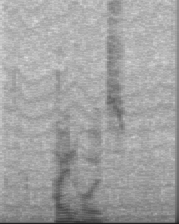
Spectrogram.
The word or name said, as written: hainholz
